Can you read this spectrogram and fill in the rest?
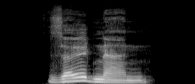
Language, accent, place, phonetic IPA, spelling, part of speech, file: German, Germany, Berlin, [ˈzœldnɐn], Söldnern, noun, De-Söldnern.ogg
- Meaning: dative plural of Söldner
